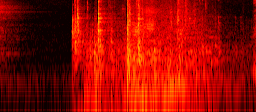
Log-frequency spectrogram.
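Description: A heavy door swings open with a low thud.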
